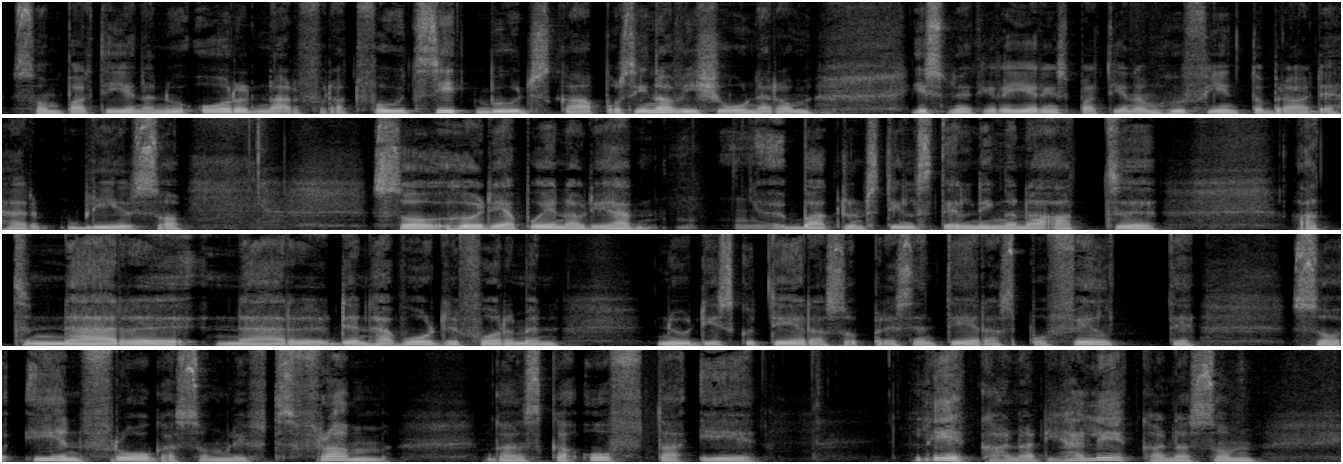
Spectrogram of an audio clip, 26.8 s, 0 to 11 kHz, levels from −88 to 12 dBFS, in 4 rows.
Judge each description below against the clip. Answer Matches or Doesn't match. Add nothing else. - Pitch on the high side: Doesn't match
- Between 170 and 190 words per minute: Doesn't match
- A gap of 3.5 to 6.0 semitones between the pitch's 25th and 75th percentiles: Doesn't match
